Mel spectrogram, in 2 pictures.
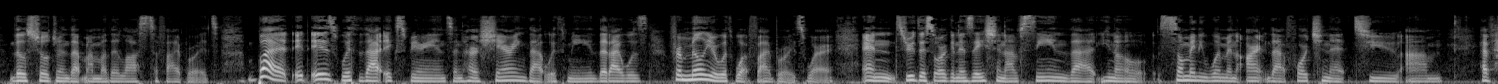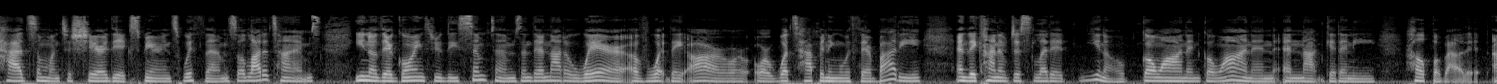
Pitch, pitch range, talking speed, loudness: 155 Hz, 140-165 Hz, 210 wpm, -22 LUFS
